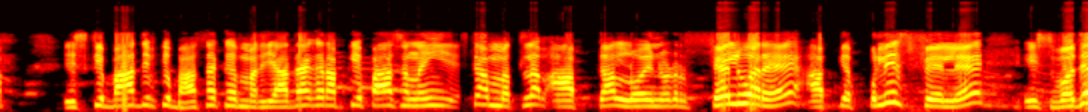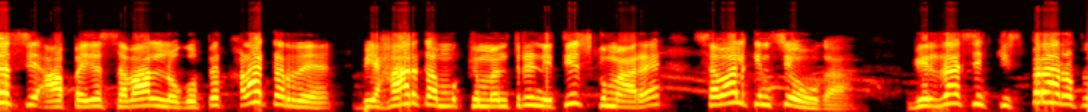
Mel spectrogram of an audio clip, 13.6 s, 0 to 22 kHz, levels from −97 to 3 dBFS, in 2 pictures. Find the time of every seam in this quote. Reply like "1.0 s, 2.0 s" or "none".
2.8 s, 8.9 s

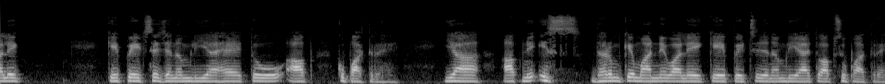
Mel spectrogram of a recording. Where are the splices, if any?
none

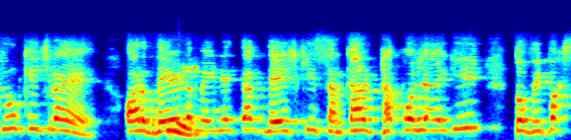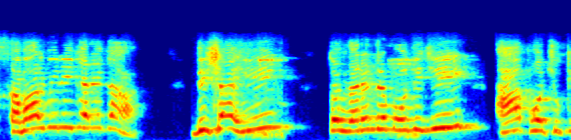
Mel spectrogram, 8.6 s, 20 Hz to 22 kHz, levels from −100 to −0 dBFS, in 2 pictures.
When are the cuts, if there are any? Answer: none

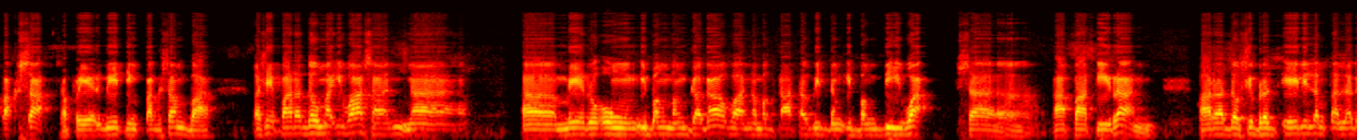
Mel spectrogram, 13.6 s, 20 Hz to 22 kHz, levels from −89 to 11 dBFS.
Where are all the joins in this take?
none

